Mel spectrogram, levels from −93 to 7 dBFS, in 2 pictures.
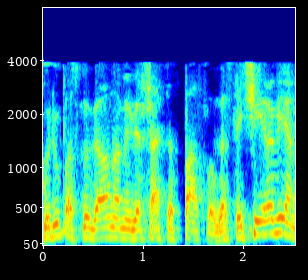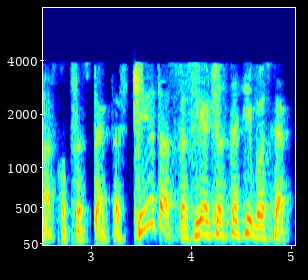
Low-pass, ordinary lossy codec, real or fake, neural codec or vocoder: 7.2 kHz; AAC, 16 kbps; real; none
